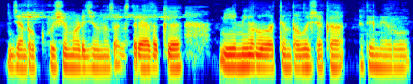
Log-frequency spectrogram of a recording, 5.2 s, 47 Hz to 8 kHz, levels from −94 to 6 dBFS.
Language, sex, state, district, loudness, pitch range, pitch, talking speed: Kannada, male, Karnataka, Bellary, -16 LUFS, 130-140 Hz, 135 Hz, 115 wpm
